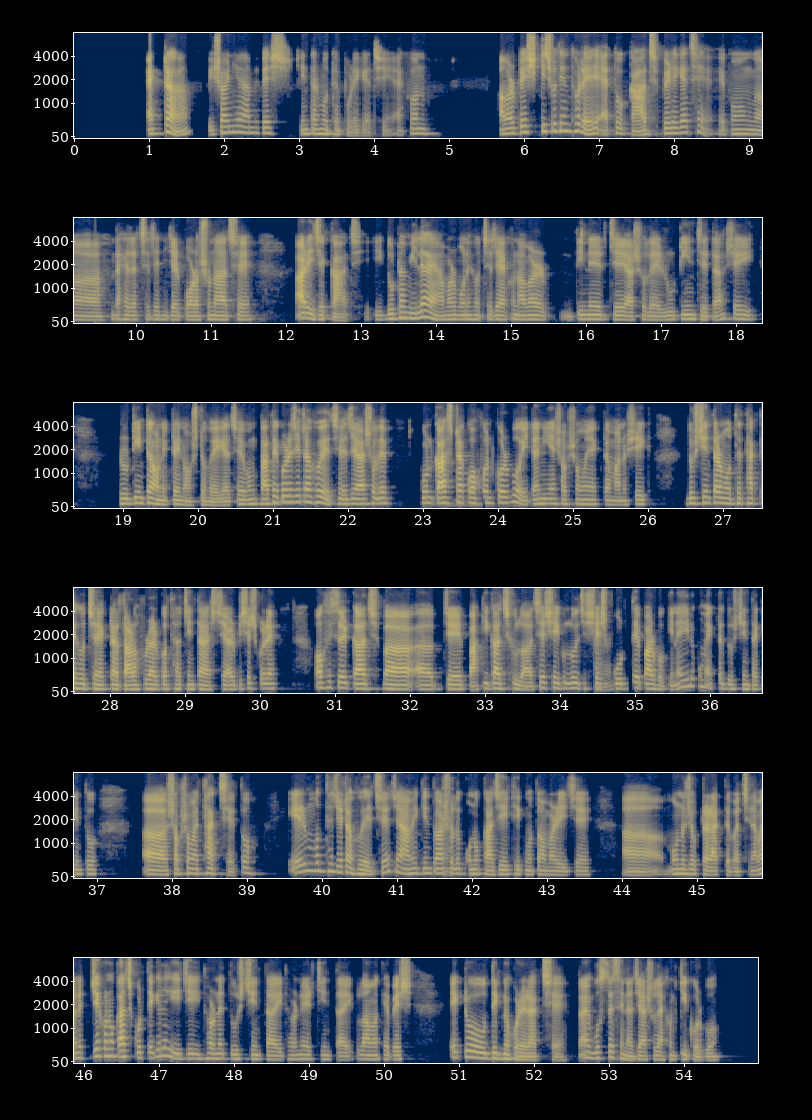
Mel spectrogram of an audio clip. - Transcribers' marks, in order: none
- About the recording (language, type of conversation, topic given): Bengali, advice, কাজের চাপ অনেক বেড়ে যাওয়ায় আপনার কি বারবার উদ্বিগ্ন লাগছে?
